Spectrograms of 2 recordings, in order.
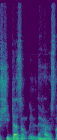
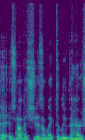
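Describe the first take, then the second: First: "doesn't" leaned on as the correction; stress on doesn't. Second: Said in the usual way. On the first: Shown as a demonstration. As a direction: set it right by hitting "doesn't".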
